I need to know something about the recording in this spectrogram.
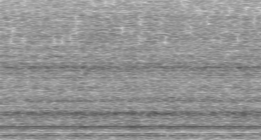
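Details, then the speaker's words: Gas furnace that lit then went out, after cleaning and reconnecting the flame sensor, turned on from the thermostat: steady, even hum with a constant mid tone and no rubbing or rattle; blower running normally. "I'm going to go back over to the thermostat and I'm going to turn it on and see if we can get some heat and see if those Flames will stay ignited so now you can hear the fan blowing just like"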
